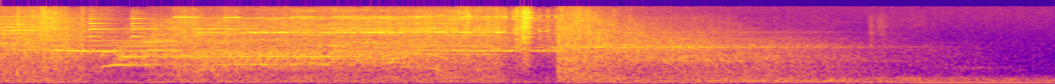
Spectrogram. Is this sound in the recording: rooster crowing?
no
